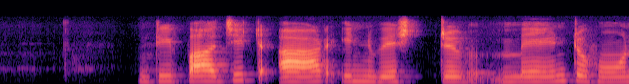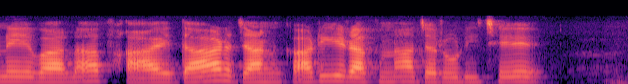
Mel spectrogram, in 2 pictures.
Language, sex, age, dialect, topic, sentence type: Magahi, female, 41-45, Northeastern/Surjapuri, banking, statement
